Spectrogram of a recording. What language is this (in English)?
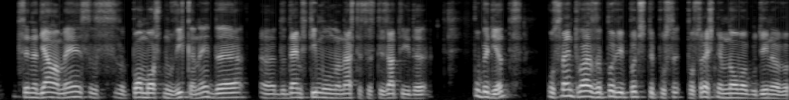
Bulgarian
